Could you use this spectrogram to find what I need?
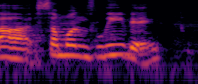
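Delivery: normal talking voice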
